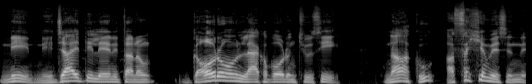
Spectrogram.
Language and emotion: Telugu, disgusted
